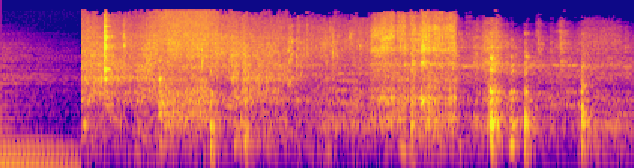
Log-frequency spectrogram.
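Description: Faint eating sounds: ramen noodles being slurped, with scattered sharp clicks of chopsticks against the bowl. A music track fades out and stops about a second in.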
